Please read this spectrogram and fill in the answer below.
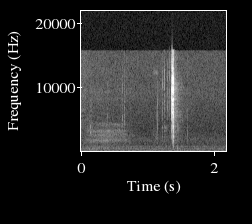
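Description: A pause in a conversation: faint room tone with a single short, sharp click a little past halfway.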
